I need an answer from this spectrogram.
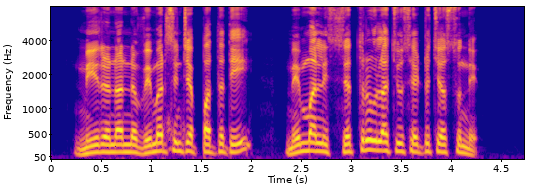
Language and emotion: Telugu, angry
